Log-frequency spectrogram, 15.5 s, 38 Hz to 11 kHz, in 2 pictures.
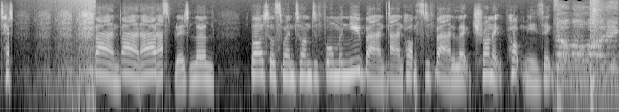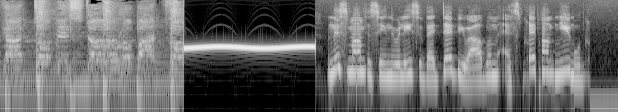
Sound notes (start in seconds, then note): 0.2 heavy breathing; 10.0 distorted sine wave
